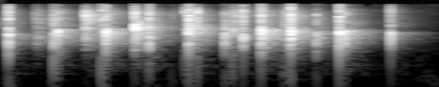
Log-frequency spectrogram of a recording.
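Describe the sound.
Applause heard as distinct, sharp hand claps, more than a dozen in an uneven quick rhythm, fairly loud and alone, stopping after about two seconds with a short fading tail.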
